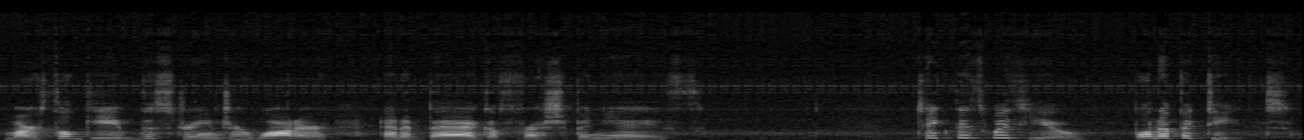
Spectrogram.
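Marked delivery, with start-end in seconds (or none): 4.6-6.5 high, soft kindly baker voice; a kind baker handing over a gift. Acted. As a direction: offer it gently, like a generous baker. Marcel gives gift kindly.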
